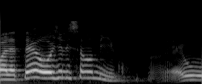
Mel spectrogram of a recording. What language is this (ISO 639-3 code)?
por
